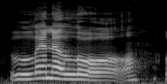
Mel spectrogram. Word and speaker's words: linalool: And its name rhymes with the city where the Beatles got started. – Linalool. Like Liverpool.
